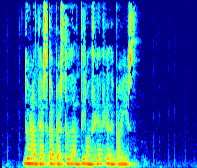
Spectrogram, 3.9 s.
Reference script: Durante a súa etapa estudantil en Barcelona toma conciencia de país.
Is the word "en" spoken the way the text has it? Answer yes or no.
no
